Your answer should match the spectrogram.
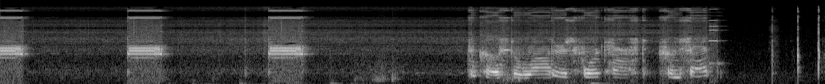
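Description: Three short screechy bursts of EAS/SAME digital data tones from a NOAA Weather Radio broadcast, about a second apart: the end-of-message code that closes the tornado warning. A few seconds later a voice is heard briefly before the audio cuts off with a couple of clicks.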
